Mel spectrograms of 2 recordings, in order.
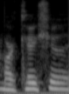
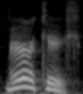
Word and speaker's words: Marrakech: yeah Dakar then Marcus it's not Marcus Marrakech Marrakesh did I spell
